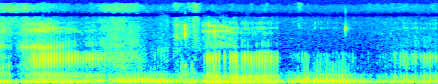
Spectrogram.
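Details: Eric the cat purring contentedly; strong low rumble in pulsing bursts, with the purr swelling and fading across several breaths, each lasting roughly a second or more.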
